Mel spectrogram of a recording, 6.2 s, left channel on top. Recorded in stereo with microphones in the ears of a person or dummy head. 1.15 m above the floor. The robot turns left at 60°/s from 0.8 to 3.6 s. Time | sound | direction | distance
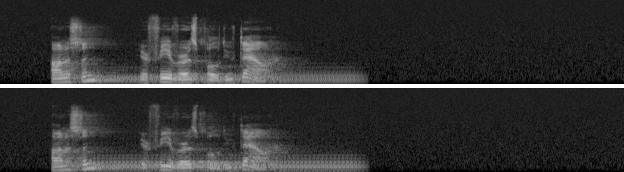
0.5 | a man speaking | 135° left | 1.3 m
